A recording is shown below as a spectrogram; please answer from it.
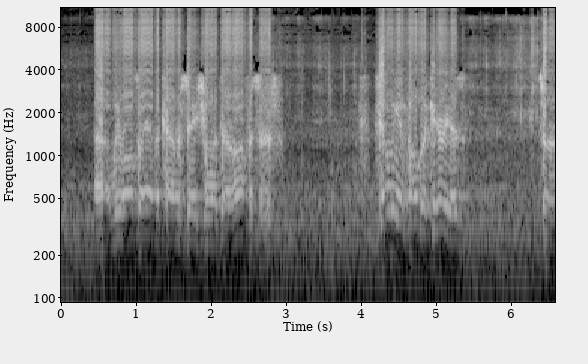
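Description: A man's voice speaking over a phone call, in two stretches with a short pause between, over a low steady line hiss.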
